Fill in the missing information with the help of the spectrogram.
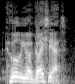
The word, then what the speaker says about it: Julio Iglesias: Julio Iglesias.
